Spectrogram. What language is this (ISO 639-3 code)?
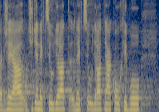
ces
